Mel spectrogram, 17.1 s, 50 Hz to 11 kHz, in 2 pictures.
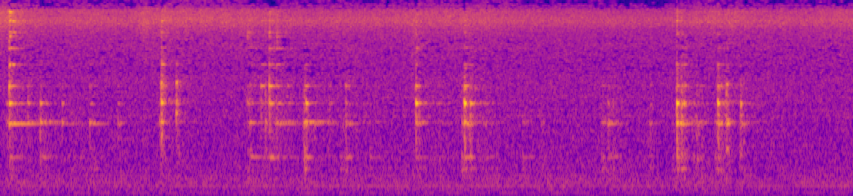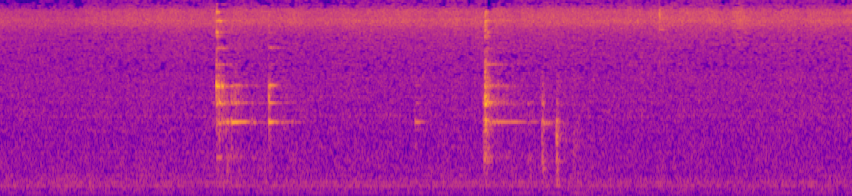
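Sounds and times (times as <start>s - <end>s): steady background hum: 0.0s - 17.0s.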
